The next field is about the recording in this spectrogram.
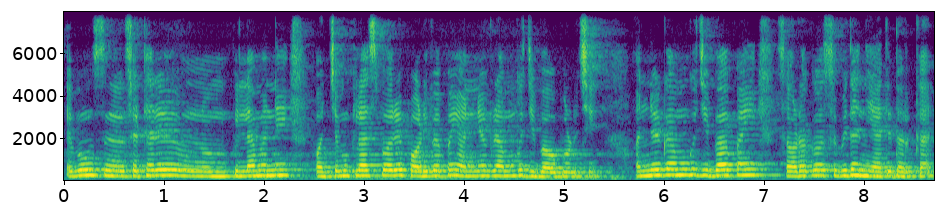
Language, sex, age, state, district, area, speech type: Odia, female, 18-30, Odisha, Khordha, rural, spontaneous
